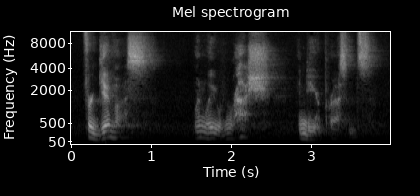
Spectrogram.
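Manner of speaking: gentle, quiet, hushed prayerful voice. Retelling what a man bowed in prayer said, in a soft voice. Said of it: "with a soft voice".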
